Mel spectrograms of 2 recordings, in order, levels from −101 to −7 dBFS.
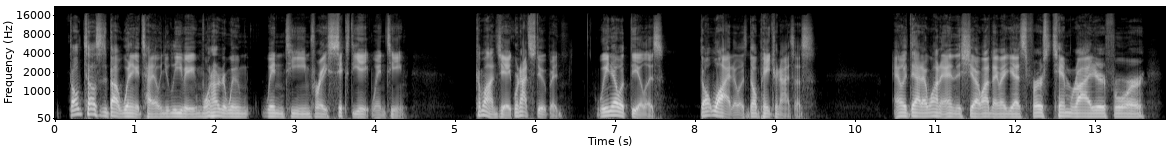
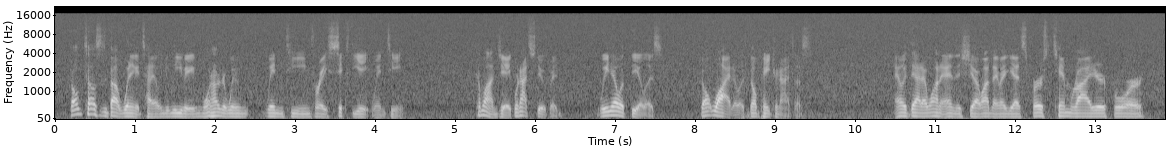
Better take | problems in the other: first | hiss; loud; throughout; 9 dB below the speech

